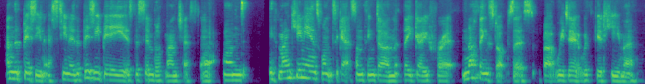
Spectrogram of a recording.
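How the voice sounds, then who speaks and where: A woman's voice: deep voice, warm tone. A woman being interviewed on a podcast as a guest, answering in an earnest, chatty way with ums and light laughs. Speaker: podcast guest, life coach. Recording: dull lo-fi remote audio.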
